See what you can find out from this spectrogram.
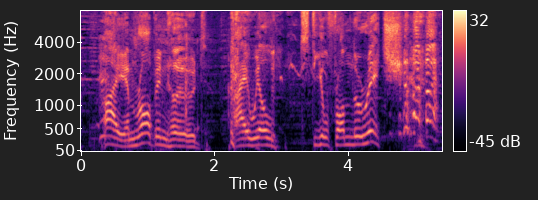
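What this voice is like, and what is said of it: Kevin Costner's British accent as Robin Hood. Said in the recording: “you want to hear a British accent? Rent Robin Hood, Prince of Thieves. It's like taking a class.”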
